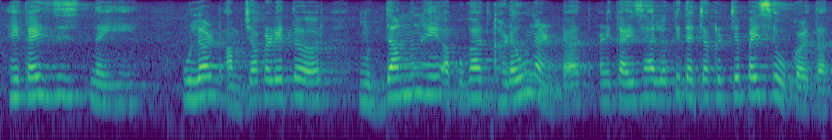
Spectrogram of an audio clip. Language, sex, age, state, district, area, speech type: Marathi, female, 60+, Maharashtra, Mumbai Suburban, urban, spontaneous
